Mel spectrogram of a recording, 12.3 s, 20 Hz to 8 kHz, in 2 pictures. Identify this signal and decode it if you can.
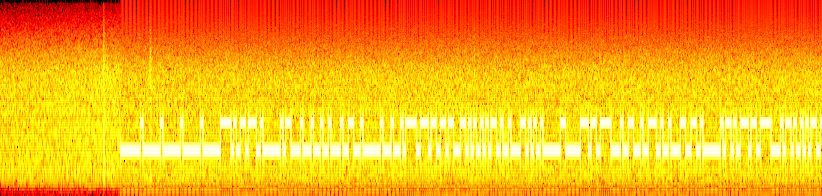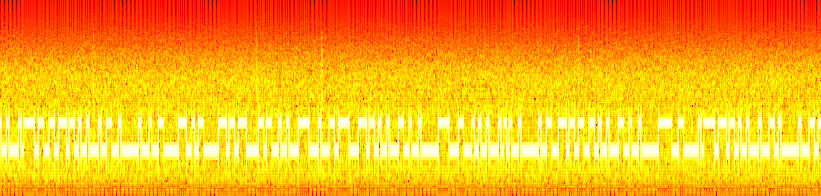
RTTY (50 baud, 450 Hz shift), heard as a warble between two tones, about 940 Hz centre. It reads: BQ2QE LRS4V OWA8D ODS38 2QVNV ML979 0OC6W I0TVE …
